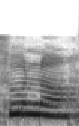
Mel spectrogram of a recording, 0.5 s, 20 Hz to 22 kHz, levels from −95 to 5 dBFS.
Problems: constant background noise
